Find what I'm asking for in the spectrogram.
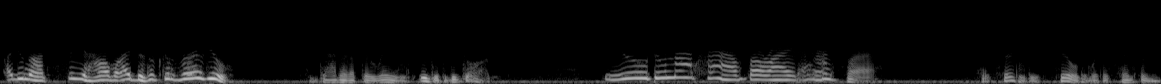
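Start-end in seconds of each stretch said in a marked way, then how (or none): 0.1-2.3 higher, louder, dismissive; curt king. Acted. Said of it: "Arthur replied curtly". 6.0-8.7 high, slow crone voice; croaking hag voice. Acted. Lady Ragnall speaks.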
